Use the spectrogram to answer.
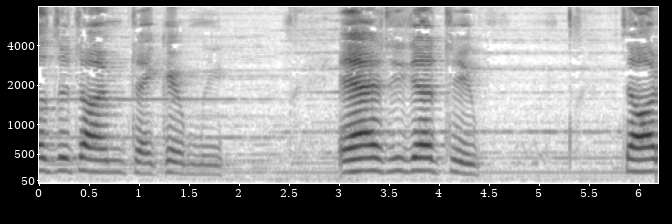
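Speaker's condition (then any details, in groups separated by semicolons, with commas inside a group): Traumatic brain injury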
